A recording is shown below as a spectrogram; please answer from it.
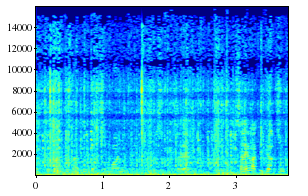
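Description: Steady low rumble and road noise fill the cabin of an Isuzu Elf NHR 55 truck driving on rough asphalt, while a person talks over it at close range.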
